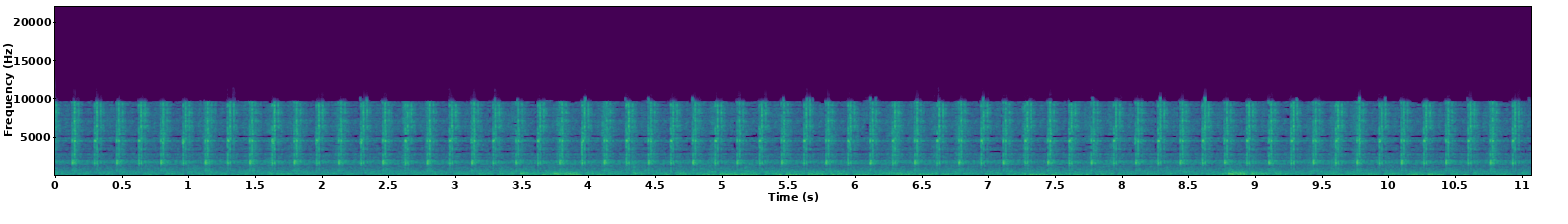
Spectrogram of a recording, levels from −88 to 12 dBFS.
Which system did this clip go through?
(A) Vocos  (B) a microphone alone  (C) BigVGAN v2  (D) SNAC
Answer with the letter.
C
